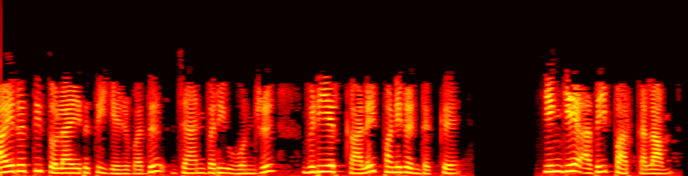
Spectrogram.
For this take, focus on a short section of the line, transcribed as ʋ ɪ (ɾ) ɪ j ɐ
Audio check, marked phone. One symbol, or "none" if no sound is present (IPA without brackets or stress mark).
ɽ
